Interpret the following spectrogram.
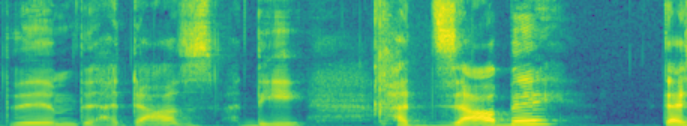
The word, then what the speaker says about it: Hadzabe: A very remote, difficult to reach people group, and I believe you called them the Hadzabe. Did I say it right, Williams? Got you. Hadzabe.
